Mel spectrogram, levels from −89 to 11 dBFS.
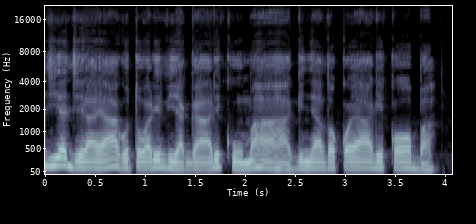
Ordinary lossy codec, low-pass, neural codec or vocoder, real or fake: none; none; none; real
